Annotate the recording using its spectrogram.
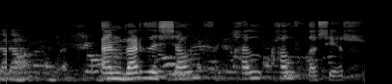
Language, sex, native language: Icelandic, female, Icelandic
